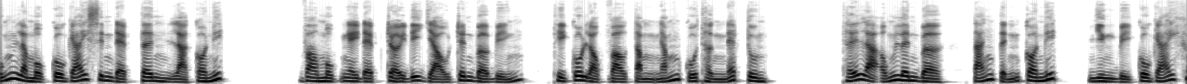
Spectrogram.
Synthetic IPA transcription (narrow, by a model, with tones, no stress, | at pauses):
ʊ˨˦ŋ͡mlaː˨˩mo˨˩t̚ko˧ɣaː˨˦jsï˧ŋ̟ɗɛ˨˩p̚t̪e˧nlaː˨˩kɔ˧ni˦˥t̚ | vaː˨˩wmo˨˩t̚ŋa˨˩jɗɛ˨˩p̚t͡ɕəː˨˩jɗi˧za̰ː˧˨wt͡ɕe˧nɓəː˨˩ɓi˧˩ən | t̪ʰi˨˩ko˧la˨˩wk͡p̚vaː˨˩wt̪ə˨˩mŋa˨˦mku˧˩ət̪ʰə˨˩nnɛ˦˥p̚t̪u˧n | t̪ʰe˨˦laː˨˩ʔə˨˦wŋ͡mle˧nɓəː˨˩ | t̪aː˨˦ŋt̪ï˧˩ŋ̟kɔ˧ni˦˥t̚ | ɲɨ˧ŋɓḭ˧˨ko˧ɣaː˨˦j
